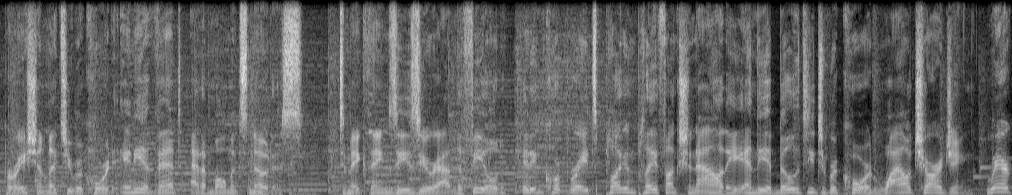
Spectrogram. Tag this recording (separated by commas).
Speech, Music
